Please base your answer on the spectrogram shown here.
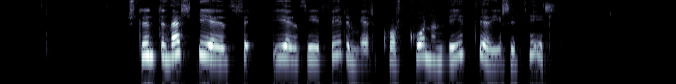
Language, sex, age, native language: Icelandic, female, 60-69, Icelandic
